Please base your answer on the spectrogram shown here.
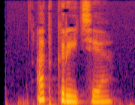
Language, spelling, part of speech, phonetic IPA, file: Russian, открытие, noun, [ɐtˈkrɨtʲɪje], Ru-открытие.ogg
- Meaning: 1. opening 2. discovery 3. revelation 4. inauguration 5. unveiling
